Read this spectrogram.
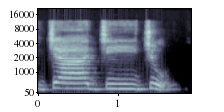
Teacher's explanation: Bila baca ja, rasakan lidah tengah-tengah tu naik ke atas. Dia tak ada kena-mengena dengan kerongkong. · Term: huruf jim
